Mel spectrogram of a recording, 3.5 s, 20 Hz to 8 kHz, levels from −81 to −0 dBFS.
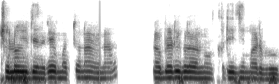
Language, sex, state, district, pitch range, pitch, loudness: Kannada, male, Karnataka, Bijapur, 160-175 Hz, 170 Hz, -16 LUFS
